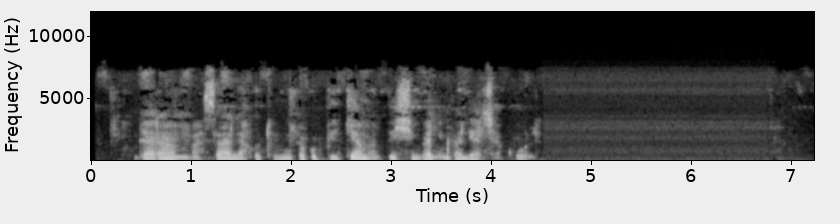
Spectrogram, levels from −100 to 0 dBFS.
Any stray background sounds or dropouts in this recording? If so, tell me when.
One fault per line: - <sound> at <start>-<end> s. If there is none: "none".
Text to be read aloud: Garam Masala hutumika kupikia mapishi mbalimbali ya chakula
none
